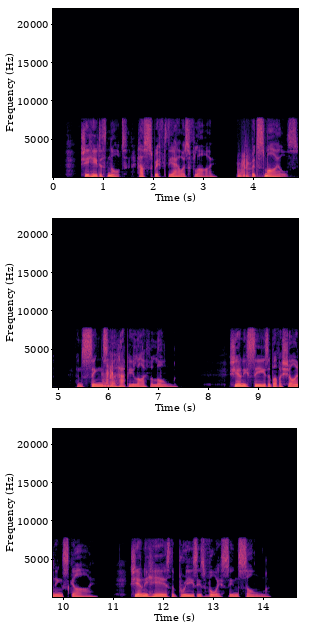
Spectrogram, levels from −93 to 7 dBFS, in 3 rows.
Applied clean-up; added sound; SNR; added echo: classical method spectral subtraction.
